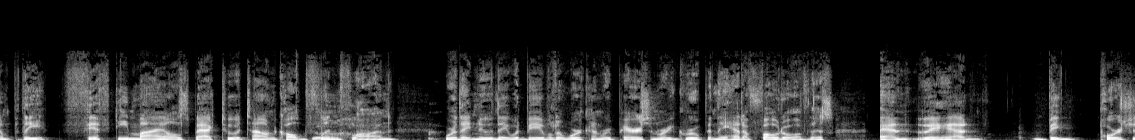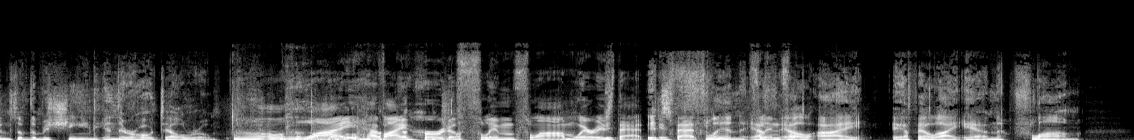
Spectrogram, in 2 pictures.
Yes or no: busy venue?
no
